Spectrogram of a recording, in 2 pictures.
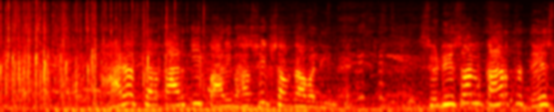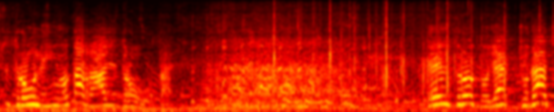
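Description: An elderly man speaks loudly into a microphone over a loudspeaker.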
